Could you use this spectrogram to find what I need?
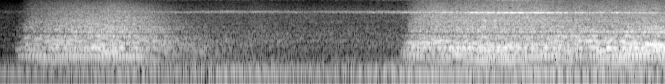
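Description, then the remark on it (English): A freight train runs through the center of a town, rumbling loudly while its horn blares in long sustained blasts, briefly easing before sounding again. No one speaks. “Railroad buffs travel here to see the freight trains run through the center of town.”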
